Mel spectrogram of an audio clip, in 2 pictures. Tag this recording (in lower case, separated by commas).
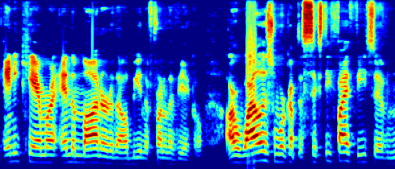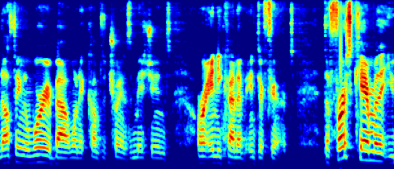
speech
